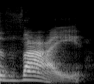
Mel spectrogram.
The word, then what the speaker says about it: zwei: And then the 'zw' saying 'tsv' as in the number zwei (2) (tsvei) spelled like so.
